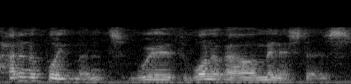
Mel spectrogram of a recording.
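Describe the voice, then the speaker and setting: A man's medium-pitched voice with lively intonation at a very slow pace, amid noticeable background noise and audible room echo. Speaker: interviewee on radiation health risks. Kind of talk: interview.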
